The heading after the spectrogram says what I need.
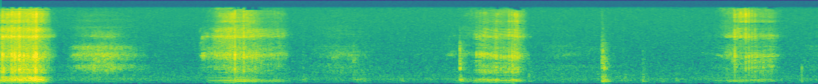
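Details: Rhythmic rattling snores on the in-breath from a sleeping girl, with quieter out-breaths between, roughly three breaths in ten seconds, in a quiet room; snoring.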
